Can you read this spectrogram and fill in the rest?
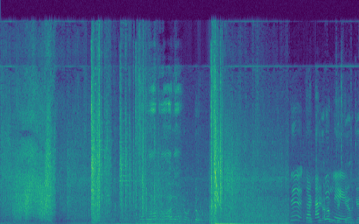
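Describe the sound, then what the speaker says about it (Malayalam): Video game gunfire cracks in rapid bursts and single shots, loud and close, mixed with in-game effects, while people talk over and between the shots. "ഇതെങ്ങനെ വെടിവെക്കുന്നേ?"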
